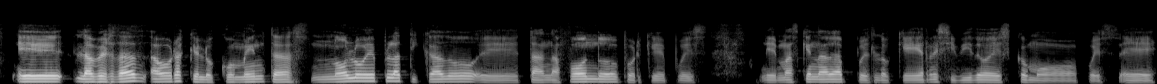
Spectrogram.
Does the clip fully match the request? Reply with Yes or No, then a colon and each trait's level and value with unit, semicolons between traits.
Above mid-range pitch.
No: low, 115 Hz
